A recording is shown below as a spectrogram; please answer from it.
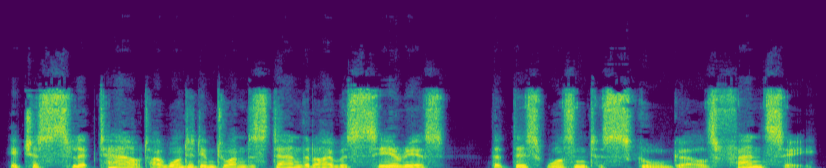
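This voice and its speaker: A man's voice: medium pitch, big pitch swings, measured pace, a bit bright, breathy edge, no room sound, studio quality, voice pushed up, exaggerated voice. A man voicing an anxious, guarded English daughter of twenty in a detective audiobook, emotional and defensive.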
